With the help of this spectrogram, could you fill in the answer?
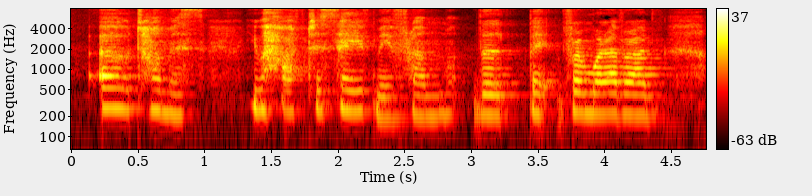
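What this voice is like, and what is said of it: Deliberately bad fake British accent. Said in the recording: “She's a very fake British accent ... it's just the worst fake British accent anyone's ever heard.”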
